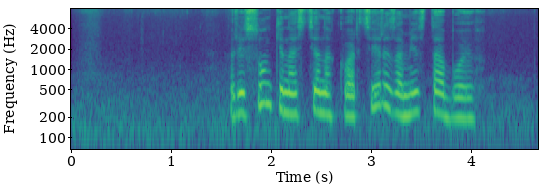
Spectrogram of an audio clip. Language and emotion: Russian, neutral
